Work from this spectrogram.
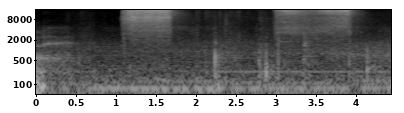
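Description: Two bursts of silicone spray onto differential bushings on a Ford Fairmont, each a loud close hiss of about half a second to a second, separated by quiet handling clicks.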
